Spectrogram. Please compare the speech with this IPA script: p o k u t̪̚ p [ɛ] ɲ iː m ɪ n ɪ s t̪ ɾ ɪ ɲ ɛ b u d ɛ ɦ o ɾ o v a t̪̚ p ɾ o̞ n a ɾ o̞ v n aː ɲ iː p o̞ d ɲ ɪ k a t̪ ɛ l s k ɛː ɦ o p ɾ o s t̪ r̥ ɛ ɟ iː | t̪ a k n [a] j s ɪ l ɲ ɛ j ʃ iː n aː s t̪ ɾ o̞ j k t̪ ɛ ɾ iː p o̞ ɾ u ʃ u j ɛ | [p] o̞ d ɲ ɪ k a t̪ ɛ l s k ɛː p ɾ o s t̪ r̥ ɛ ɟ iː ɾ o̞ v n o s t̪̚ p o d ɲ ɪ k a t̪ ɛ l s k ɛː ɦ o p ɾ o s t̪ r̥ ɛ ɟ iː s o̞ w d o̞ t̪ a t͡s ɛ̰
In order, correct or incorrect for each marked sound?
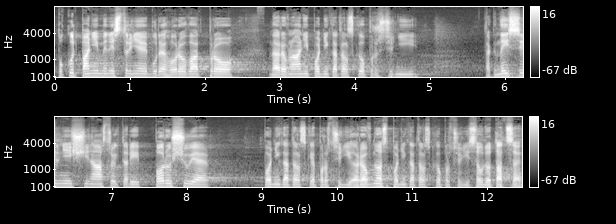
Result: incorrect, incorrect, correct

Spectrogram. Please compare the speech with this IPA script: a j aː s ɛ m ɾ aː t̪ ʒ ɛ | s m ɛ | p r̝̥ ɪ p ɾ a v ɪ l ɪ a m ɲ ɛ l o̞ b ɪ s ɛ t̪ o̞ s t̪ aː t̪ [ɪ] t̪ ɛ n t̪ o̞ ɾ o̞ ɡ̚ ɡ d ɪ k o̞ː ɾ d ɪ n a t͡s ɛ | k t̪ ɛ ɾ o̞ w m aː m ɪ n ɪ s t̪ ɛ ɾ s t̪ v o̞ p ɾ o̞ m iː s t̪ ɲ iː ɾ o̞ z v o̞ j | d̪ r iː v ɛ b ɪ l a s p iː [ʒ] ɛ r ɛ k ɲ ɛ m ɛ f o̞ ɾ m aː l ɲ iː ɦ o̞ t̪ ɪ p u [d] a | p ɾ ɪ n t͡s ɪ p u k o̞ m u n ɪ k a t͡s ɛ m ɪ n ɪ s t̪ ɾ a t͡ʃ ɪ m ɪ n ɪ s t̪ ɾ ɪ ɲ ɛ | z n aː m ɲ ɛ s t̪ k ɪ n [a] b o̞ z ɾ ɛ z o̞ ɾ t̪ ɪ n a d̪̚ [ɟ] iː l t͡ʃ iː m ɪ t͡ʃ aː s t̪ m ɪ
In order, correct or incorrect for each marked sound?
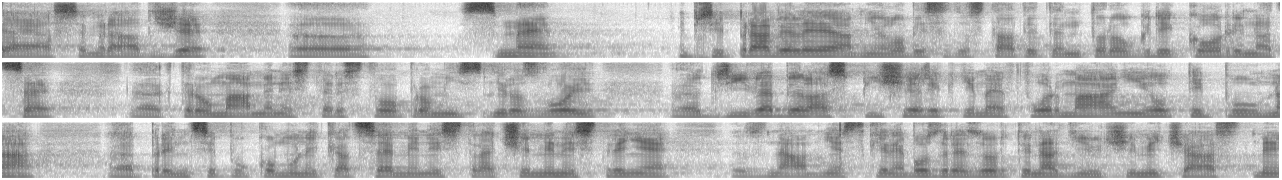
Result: correct, incorrect, incorrect, incorrect, correct

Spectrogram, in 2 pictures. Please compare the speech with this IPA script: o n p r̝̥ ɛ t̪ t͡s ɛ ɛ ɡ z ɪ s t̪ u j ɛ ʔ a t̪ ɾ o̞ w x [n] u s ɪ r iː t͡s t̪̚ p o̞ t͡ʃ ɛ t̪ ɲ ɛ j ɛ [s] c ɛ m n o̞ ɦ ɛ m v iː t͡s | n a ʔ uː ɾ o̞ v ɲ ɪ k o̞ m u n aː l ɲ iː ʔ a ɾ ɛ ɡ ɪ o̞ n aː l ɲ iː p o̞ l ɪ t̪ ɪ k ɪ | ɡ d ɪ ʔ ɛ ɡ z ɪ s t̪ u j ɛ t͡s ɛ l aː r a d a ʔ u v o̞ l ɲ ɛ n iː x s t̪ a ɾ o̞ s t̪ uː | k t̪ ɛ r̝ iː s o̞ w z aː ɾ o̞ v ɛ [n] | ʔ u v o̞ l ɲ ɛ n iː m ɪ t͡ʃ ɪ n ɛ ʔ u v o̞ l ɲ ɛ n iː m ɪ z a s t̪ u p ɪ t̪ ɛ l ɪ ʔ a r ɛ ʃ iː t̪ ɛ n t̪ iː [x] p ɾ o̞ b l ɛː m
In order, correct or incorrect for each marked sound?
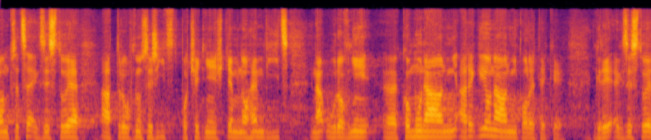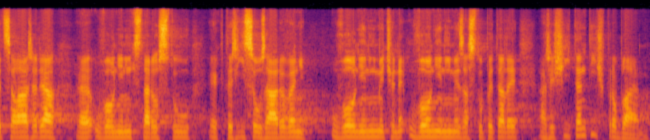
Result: correct, incorrect, incorrect, incorrect

